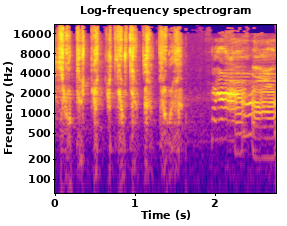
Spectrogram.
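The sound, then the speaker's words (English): A cat grumbles in a quick run of short, rough pulses, then lets out a sustained, wavering meow. No one speaks. “The cat harumphed.”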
